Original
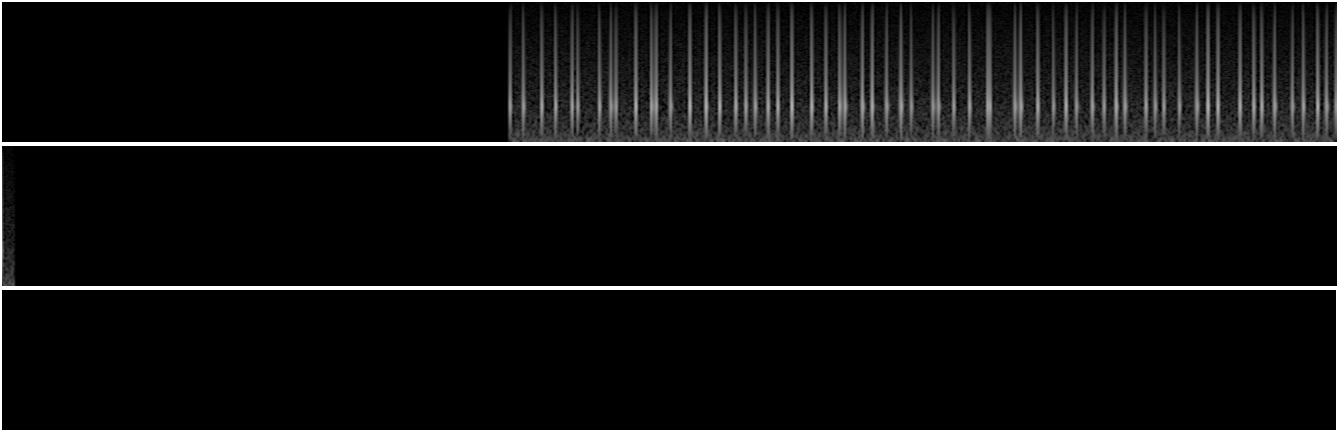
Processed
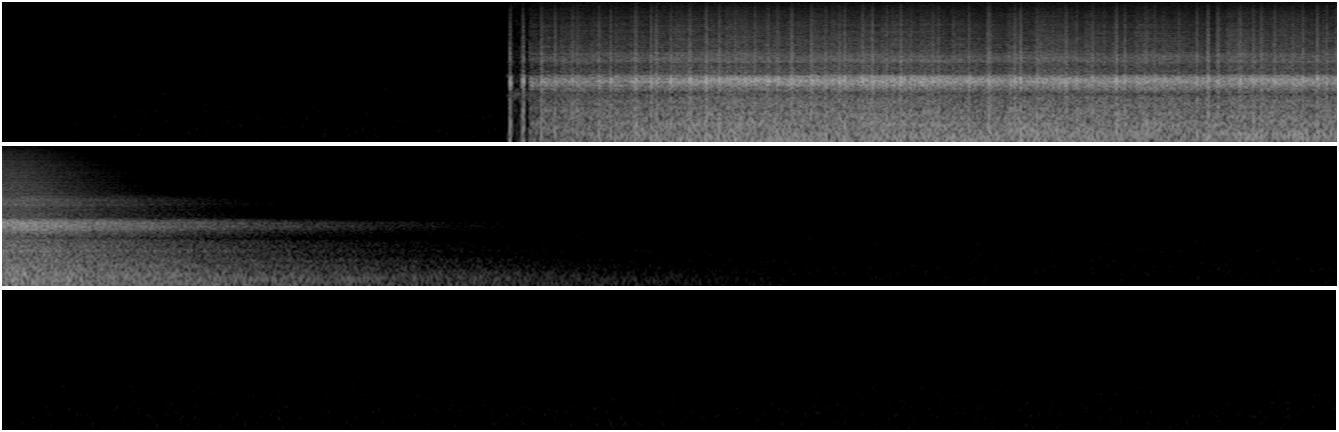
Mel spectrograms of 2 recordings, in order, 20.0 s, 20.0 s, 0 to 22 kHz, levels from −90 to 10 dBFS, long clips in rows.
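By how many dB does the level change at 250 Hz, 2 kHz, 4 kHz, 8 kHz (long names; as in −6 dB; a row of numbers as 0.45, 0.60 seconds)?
+15.0, +10.5, +7.0, +3.0 decibels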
